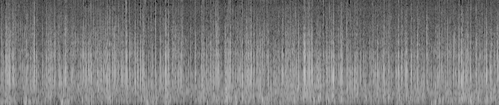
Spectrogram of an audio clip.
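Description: Heavy rain falling steadily onto standing water and wet grass: a dense, even spatter of countless drop impacts.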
